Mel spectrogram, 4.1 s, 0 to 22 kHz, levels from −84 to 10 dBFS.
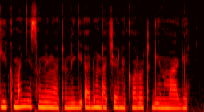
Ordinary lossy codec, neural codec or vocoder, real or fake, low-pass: none; none; real; none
